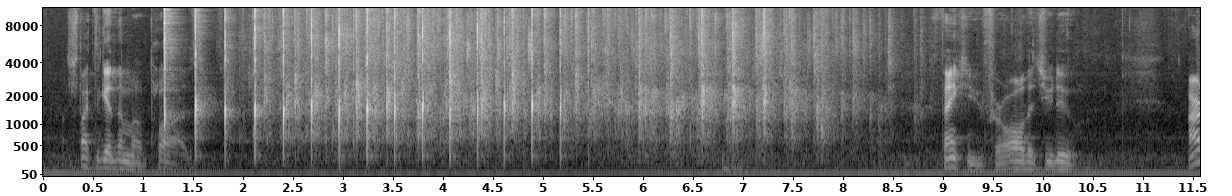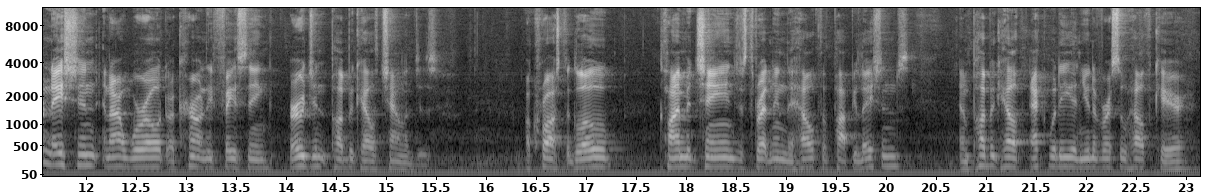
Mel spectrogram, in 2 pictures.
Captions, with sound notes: I’d just like to give them applause. [applause] Thank you for all that you do. Our nation and our world are currently facing urgent public health challenges. Across the globe, climate change is threatening the health of populations. And public health equity and universal health care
